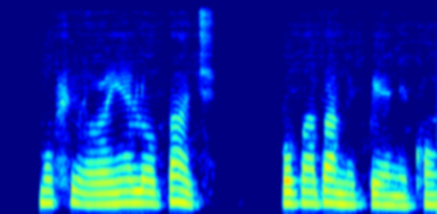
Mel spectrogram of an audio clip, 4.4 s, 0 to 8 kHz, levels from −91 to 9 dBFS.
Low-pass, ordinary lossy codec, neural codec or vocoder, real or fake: 7.2 kHz; none; autoencoder, 48 kHz, 128 numbers a frame, DAC-VAE, trained on Japanese speech; fake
